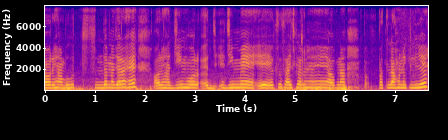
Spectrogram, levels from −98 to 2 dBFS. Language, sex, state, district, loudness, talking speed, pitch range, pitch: Hindi, female, Chhattisgarh, Balrampur, -17 LUFS, 180 wpm, 265-285 Hz, 275 Hz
